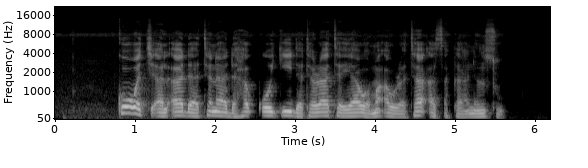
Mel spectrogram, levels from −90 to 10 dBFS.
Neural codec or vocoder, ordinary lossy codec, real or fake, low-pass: none; none; real; 14.4 kHz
